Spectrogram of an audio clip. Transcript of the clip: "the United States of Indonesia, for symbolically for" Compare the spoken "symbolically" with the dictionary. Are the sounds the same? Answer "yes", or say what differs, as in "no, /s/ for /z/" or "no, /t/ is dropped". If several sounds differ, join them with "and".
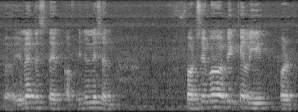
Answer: no, /m/ is dropped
